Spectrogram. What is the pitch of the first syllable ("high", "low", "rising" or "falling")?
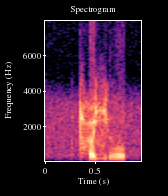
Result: low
